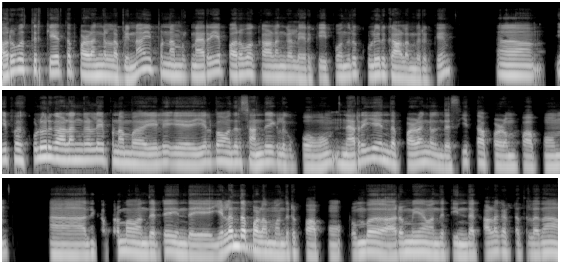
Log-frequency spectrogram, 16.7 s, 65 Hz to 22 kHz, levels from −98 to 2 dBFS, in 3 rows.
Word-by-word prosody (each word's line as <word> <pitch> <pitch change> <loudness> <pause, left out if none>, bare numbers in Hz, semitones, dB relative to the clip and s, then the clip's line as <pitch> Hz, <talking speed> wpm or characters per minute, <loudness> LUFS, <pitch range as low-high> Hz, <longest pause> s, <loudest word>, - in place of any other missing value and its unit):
பருவத்திற்கேத்த 185 +1 +1
பழங்கள் 140 -1 +4
அப்படின்னா 120 - 0
இப்ப 200 -6 -6
நம்முளுக்கு 140 -1 0
நெறைய 155 +6 +1
பருவ 150 +3 +2
காலங்கள் 130 -2 0
இருக்கு. 115 +2 -6
இப்ப 130 - -22
வந்துட்டு 145 +3 -2
குளிர் 145 +1 0
காலம் 115 -3 +1
இருக்கு. 105 +6 -6 0.6
ஆ - - +3 0.6
இப்ப 180 0 0
குளிர் 205 +2 +5
காலங்கள்ல 175 0 +3
இப்ப 160 - -5
நம்ம 145 0 +1 0.2
எளி 145 +3 -1
அ - - +1
இயல்பா 150 +3 -1
வந்துட்டு 145 -1 -2
சந்தைகளுக்குப் 130 -4 -1
போவோம். 120 +5 -1 0.2
நெறையா 165 +10 +1
இந்தப் 140 -5 -2
பழங்கள் 140 0 +1
இந்தச் 115 -1 -3
சீத்தாப்பழம் 130 -6 -3
பாப்போம். 115 +1 -2 0.5
அ - - +1 0.3
அதுக்கப்புறமா 135 +4 -2
வந்துட்டு, 120 +2 0
இந்த 115 -1 +1 0.3
எலந்தப்பழம் 155 -11 +5
வந்துட்டு 120 +2 -2
பாப்போம். 110 0 -4
ரொம்ப 130 +3 +2 0.2
அருமையா 130 +3 +2
வந்துட்டு 120 +1 -2
இந்தக் 115 0 -2
காலகட்டத்துலதான் 125 0 -2
135 Hz, 160 wpm, -24 LUFS, 120-150 Hz, 0.6 s, குளிர்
